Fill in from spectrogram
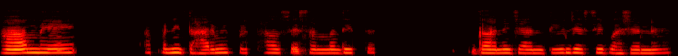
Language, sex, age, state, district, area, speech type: Hindi, female, 18-30, Rajasthan, Karauli, rural, spontaneous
